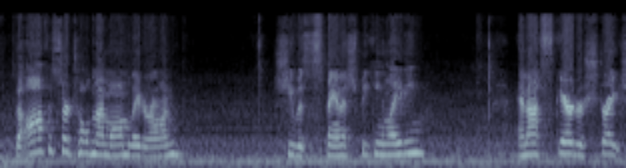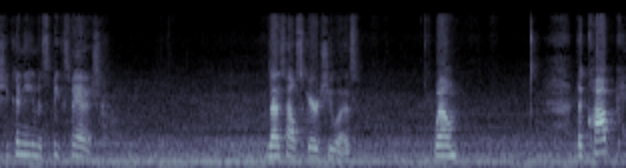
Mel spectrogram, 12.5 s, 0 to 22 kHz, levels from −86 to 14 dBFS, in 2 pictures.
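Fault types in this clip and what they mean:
Sample clock jitter: present throughout, the converter's timing wanders by around 7 microseconds, so samples land early or late and the error tracks the waveform's slope. It is heard as a grainy hiss riding on louder, brighter passages, roughly 25 dB below the sound.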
